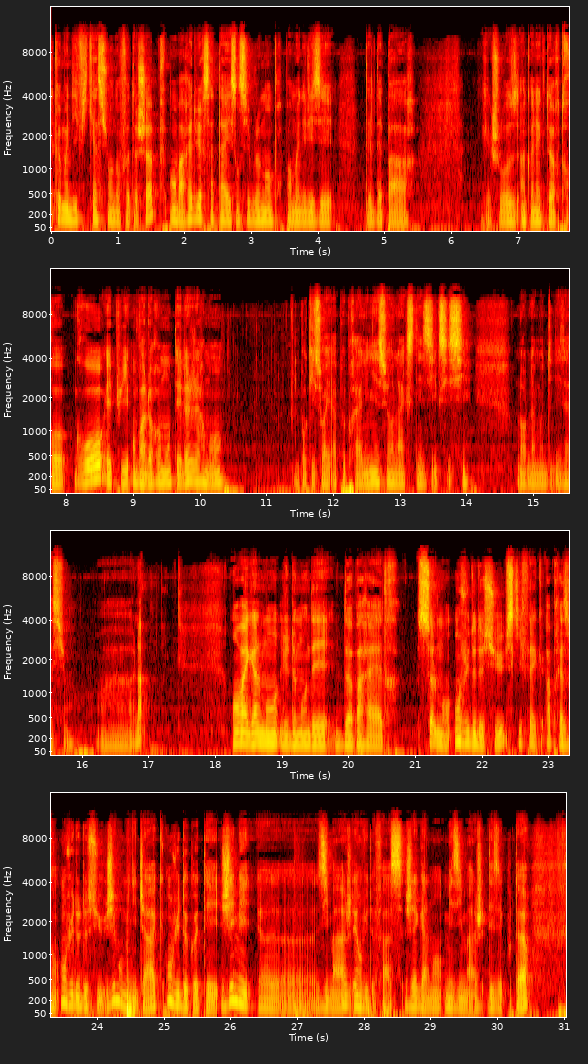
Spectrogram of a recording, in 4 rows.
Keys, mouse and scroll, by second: 6.1 shift+click, 8.4-9.3 scroll up 5, 11.9 shift+click, 17.4 click, 18.3 click, 20.9 click, 21.6 scroll down 3, 23.7 KP_3, 25.7 KP_1, 29.6 KP_7.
